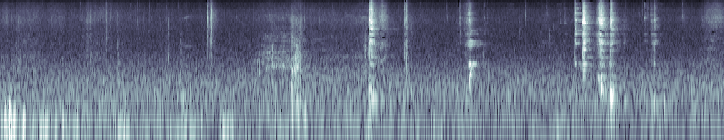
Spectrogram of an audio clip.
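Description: Metal camping cookware clinking and clattering as it is handled at a campfire's stone ring: scattered sharp clinks, with a quick cluster of them near the end.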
